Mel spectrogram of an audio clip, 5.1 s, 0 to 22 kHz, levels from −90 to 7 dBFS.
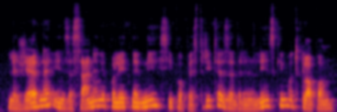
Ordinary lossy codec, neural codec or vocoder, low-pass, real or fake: none; none; 19.8 kHz; real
